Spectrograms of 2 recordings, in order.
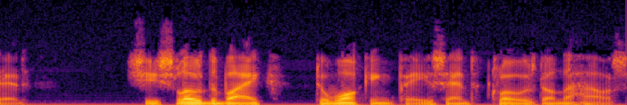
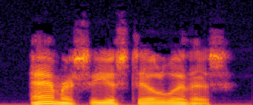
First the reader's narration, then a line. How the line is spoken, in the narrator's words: Jacintha said dryly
